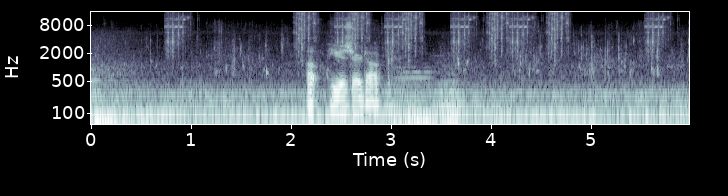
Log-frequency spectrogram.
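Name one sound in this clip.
Water laps gently against a small wooden boat.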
